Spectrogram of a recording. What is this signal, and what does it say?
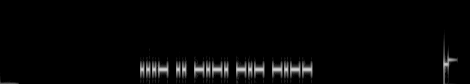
Morse code, heard as a keyed tone, about 40 wpm, 700 Hz. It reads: VICKY
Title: USA Common Names - 40wpm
